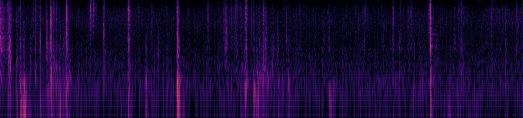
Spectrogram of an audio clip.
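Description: Sparse light clicks and metallic knocks, about one or two a second with a sharper knock near the middle, from hand work on a car body panel.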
